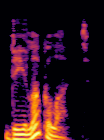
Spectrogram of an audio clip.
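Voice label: "delocalize", British English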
